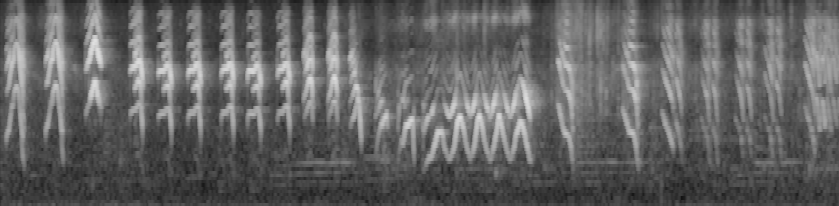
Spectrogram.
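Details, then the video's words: Black-naped oriole mimicking oriental magpie-robin and an ambulance siren: a fast, steady string of clipped whistled notes, about four per second, then a wavering rise-and-fall siren-like trill and louder swooping whistles. "KEPODANG EMAS TELER BONGKAR ISIAN MURAI BATU DAN SIRENE AMBULANCE"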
